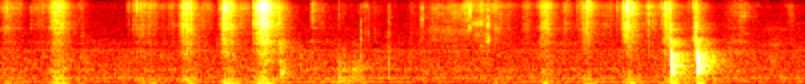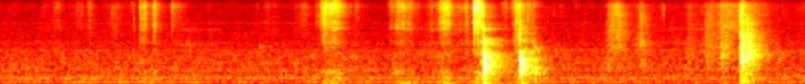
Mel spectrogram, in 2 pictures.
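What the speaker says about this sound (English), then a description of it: "Now the next step is to take the corn off the cob." A knife cuts grilled corn kernels off the cob on a wooden board, sporadic sharp thuds and scraping strokes in small clusters with quiet pauses between them.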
